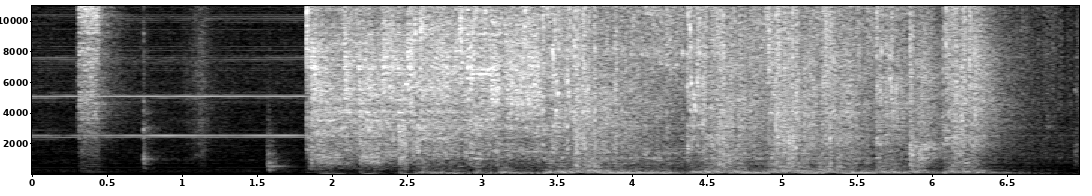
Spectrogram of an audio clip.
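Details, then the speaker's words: Turbo Honda Civic build on ECU Master standalone ECU, started on starting fluid, engine believed 11:1 compression, mic near exhaust: faint clicks then engine catches abruptly into loud, raspy, even run; normal engine start. "yeah alright so as you guys seen it did just start on starting fluid and it sounds really nice it sounds like super mean"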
